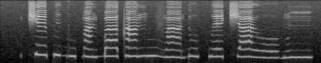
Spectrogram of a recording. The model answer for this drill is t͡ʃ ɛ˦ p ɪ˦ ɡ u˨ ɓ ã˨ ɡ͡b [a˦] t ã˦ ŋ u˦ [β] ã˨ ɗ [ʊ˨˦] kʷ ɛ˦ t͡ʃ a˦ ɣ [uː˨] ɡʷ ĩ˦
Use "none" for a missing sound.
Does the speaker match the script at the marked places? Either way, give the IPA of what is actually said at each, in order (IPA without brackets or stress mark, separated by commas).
a˦, v, ʊ˦, oː˨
